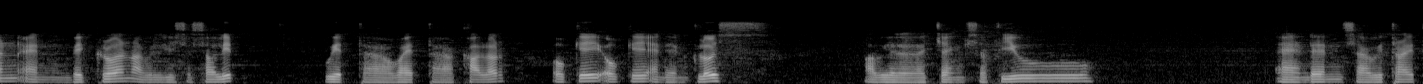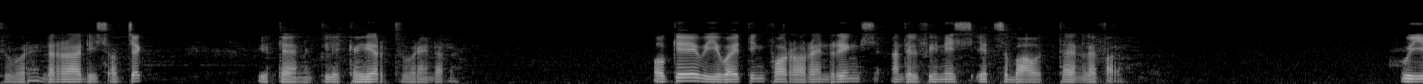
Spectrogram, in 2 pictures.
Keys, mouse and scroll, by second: 8.2 middle click, 8.6-9.4 scroll up 1, 9.4 middle click, 9.9 middle click, 13.0-13.4 scroll up 1, 13.4 middle click, 17.5 click.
